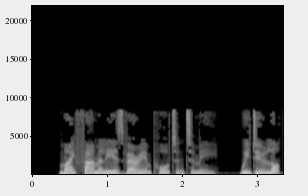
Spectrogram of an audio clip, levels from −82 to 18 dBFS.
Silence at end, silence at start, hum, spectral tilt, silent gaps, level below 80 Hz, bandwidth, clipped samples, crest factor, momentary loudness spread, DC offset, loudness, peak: 0.05 s; 0.35 s; none; -5.5 dB/octave; none; -50 dBFS; 8.8 kHz; under 0.1%; 16 dB; 9 LU; under 0.1%; -16 LUFS; 0 dBFS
